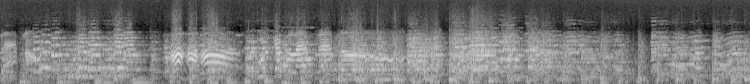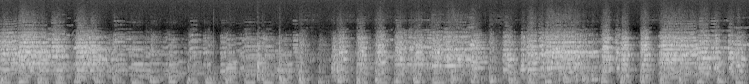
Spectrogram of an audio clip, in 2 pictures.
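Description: A propaganda big band's swing recording plays steadily throughout, brass and rhythm section filling the sound at a consistent, fairly loud level, with the muffled, narrow tone of an old record and no talking.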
